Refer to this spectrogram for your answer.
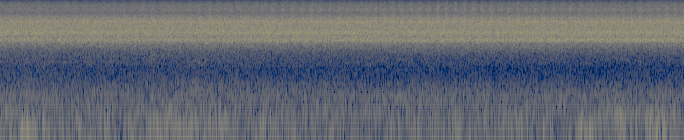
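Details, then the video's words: Dense continuous chorus of cicadas in Japanese summer at Kyoto's Chionji Temple; an unvarying high-pitched buzzing hiss sustained the whole way through, with only a faint low rumble beneath. "Sounds of Japanese Summer, Continuous Chorus of Cicadas"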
